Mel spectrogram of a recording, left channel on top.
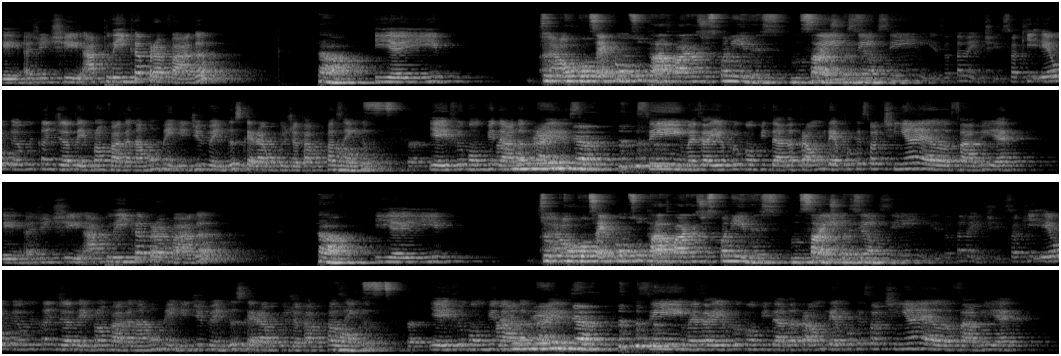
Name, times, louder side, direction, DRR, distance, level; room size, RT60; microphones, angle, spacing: voice 1, 0.0-2.1 3.7-4.4 5.4-6.3 8.1-14.3 14.8-16.5 17.0-20.6, left 3 dB, 70° left, 1 dB, 0.4 m, -31 dB
voice 2, 3.1-3.4 5.4-8.8 13.9-14.1 14.6-14.8 15.5-17.0, right 1 dB, 35° right, -6 dB, 0.6 m, -26 dB
3.1 x 2.1 x 2.3 m, 0.95 s
head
